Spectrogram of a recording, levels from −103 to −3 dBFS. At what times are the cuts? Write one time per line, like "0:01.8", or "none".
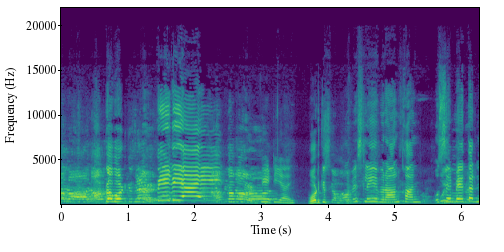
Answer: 0:03.6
